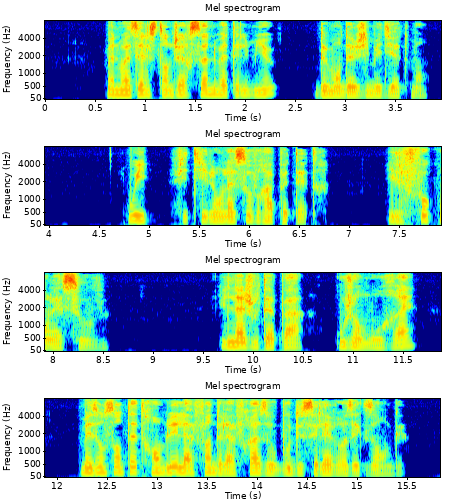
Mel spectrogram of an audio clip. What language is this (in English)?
French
